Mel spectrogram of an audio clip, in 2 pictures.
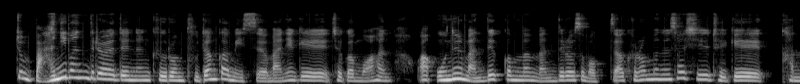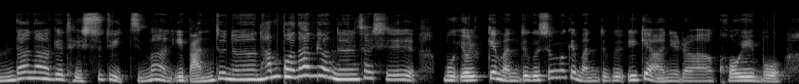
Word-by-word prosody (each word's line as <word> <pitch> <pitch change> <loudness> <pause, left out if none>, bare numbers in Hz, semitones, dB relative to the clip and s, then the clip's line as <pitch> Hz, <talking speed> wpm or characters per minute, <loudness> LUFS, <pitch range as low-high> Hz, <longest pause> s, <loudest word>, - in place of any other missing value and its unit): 좀 280 -7 0
많이 245 +11 +7
만들어야 285 -8 +1
되는 195 -2 +1
그런 190 -2 0
부담감이 210 +1 0
있어요. 150 -1 -5
만약에 180 +4 -2
제가 170 -2 -4
뭐 155 0 -7
한 180 -3 -4 0.3
'아 205 - -2
오늘 210 +6 +8
만들 220 +2 0
것만 195 -3 -1
만들어서 190 +6 -3
먹자.' 140 +5 -6
그러면은 230 +5 -1
사실 260 -5 -2
되게 180 -3 -1
간단하게 235 +8 0
될 165 -8 -6
수도 220 - -1
있지만 185 +1 -4
이 185 - +1
만두는 225 - +1
1 335 +8 +1
번 360 0 +5
하면은 335 - +3
사실 220 -8 -3 0.2
뭐 195 -2 0
10 190 +1 +3
개 290 - +2
만들고 200 -2 +1
20 310 +11 -4
개 300 - -1
만들고 175 +2 -5
이게 205 +6 +1
아니라 155 -1 -6
거의 180 +1 +2
뭐 140 -4 -4
195 Hz, 310 characters per minute, -22 LUFS, 175-235 Hz, 0.3 s, 오늘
